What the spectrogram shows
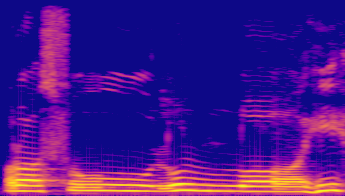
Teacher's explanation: رسول اللہ میں را کو پر پڑھیں گے اور واو مدہ بھی ہے اور اللہ تعالیٰ کے نام سے پہلے پیش ہے تو اس کو پر کر کے بھی پڑھیں گے، رسول اللہ میں سین پر پیش ہے، اس کے بعد واو ساکن ہے۔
